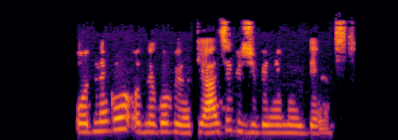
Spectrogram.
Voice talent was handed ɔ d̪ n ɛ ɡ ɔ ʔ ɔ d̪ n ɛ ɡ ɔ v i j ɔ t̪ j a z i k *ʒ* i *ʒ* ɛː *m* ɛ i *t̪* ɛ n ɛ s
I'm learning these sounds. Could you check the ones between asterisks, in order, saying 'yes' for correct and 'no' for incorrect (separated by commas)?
yes, no, yes, no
